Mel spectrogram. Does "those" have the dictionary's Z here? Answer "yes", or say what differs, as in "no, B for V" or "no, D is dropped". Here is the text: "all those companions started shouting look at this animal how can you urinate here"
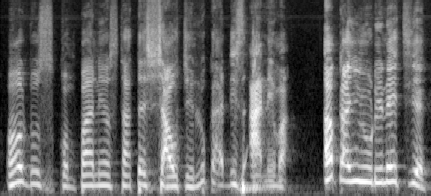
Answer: no, S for Z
